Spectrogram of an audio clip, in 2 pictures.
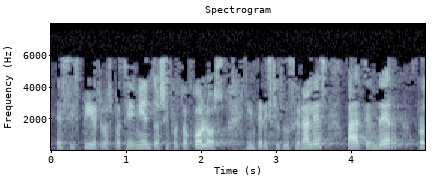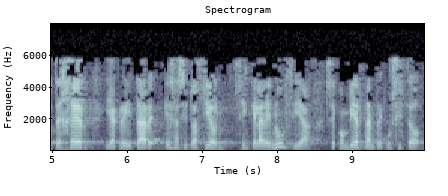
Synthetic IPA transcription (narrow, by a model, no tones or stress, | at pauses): esist̪iɾlo̞spɾo̞θe̞ð̞imjẽ̞nt̪o̞sipɾo̞t̪o̞ko̞lo̞sint̪e̞ɾist̪it̪uθjo̞nale̞spaɾaːt̪e̞nd̪e̞ɾpɾo̞t̪e̞xe̞ɾiakɾe̞ðit̪aɾe̞sasit̪waθjo̞nsiŋke̞lað̞e̞nũnθja | se̞ko̞mbje̞ɾt̪aenre̞kusit̪o̞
